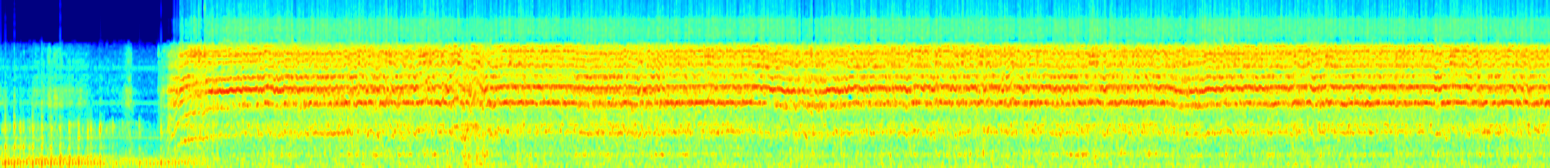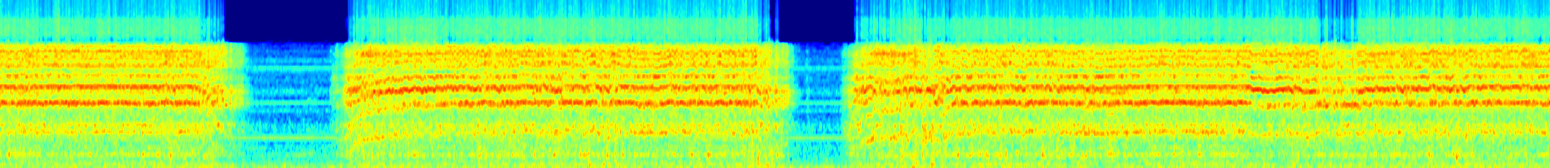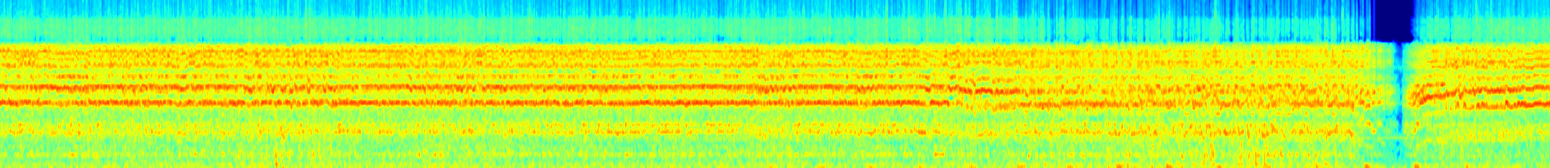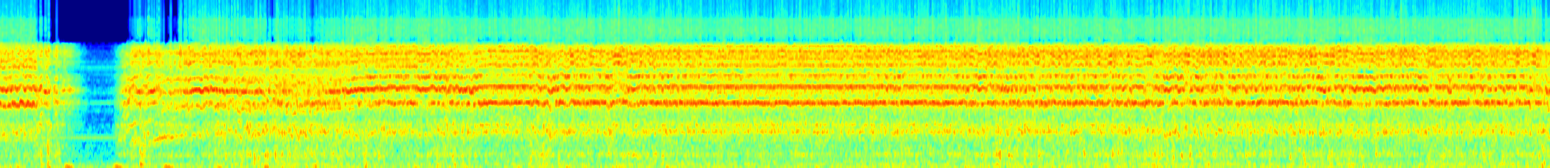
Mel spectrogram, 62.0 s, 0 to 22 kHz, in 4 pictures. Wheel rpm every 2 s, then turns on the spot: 20, 190, 230, 230, 230, 230, 230, 230, 210, 80, 230, 160, 170, 230, 220, 230, 230, 230, 230, 230, 220, 210, 150, 120, 190, 220, 230, 240, 230, 230, 230.
44-46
